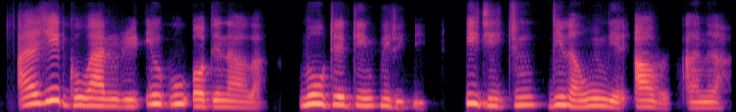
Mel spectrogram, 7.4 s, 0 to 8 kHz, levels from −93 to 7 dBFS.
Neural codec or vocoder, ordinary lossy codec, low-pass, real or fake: codec, 16 kHz, 0.5 kbps, FunCodec, trained on Chinese and English, 25 frames a second; none; none; fake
